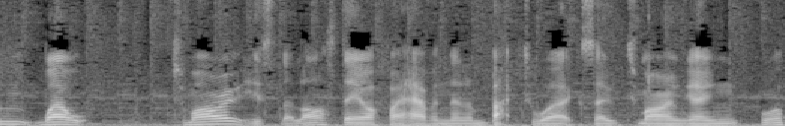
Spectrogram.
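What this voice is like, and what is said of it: Usual voice. Nothing is said of it.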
